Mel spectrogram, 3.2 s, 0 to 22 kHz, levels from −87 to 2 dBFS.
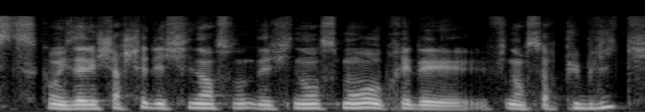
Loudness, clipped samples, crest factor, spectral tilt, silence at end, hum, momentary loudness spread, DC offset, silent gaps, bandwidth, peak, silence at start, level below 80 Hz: -28 LUFS; under 0.1%; 16 dB; -5.5 dB/octave; 0 s; none; 6 LU; under 0.1%; none; 12.5 kHz; -10 dBFS; 0 s; -72 dBFS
